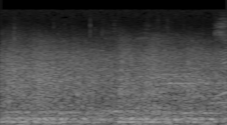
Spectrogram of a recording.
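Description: Steady, low background noise of an indoor sports hall, with a faint low hum and no distinct events.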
